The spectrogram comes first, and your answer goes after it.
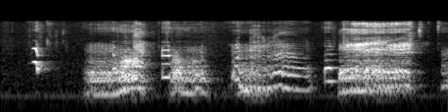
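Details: Three-week-old Rhodesian Ridgeback puppies in a kennel, playing and growling at each other: three long, rough, rumbling growls with brief gaps between them, plus a couple of short squeaky yelps.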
